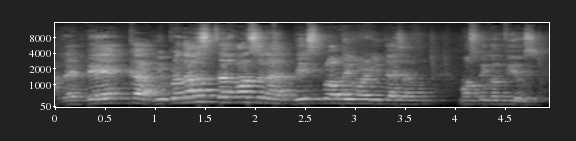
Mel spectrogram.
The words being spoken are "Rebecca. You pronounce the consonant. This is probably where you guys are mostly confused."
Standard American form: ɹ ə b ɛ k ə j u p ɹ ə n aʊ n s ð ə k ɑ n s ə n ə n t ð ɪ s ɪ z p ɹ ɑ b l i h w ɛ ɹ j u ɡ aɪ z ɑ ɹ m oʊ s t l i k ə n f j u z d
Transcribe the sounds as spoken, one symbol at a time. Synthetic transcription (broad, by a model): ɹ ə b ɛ k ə j u p ɹ ə n aʊ n s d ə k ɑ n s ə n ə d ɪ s p ɹ ɑ b l i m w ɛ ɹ j u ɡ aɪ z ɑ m m oʊ s t l i k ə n f j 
